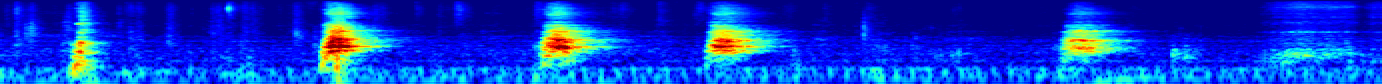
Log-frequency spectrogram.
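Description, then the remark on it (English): A pet dog named Jack barks five times in short, separate bursts spaced about a second apart, followed by a softer huff at the end; no one is talking. “And my dog's barking again.”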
